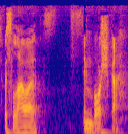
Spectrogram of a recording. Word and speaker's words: Wisława Szymborska: Probably will not pronounce her name correctly. Wisława Szymborska.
